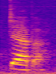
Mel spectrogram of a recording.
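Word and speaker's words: Djerba: headquarters of the well it's spelled day d g e r b a so you might want to pronounce it J the jba but it's not it's derba and Coastal Resorts outside so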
